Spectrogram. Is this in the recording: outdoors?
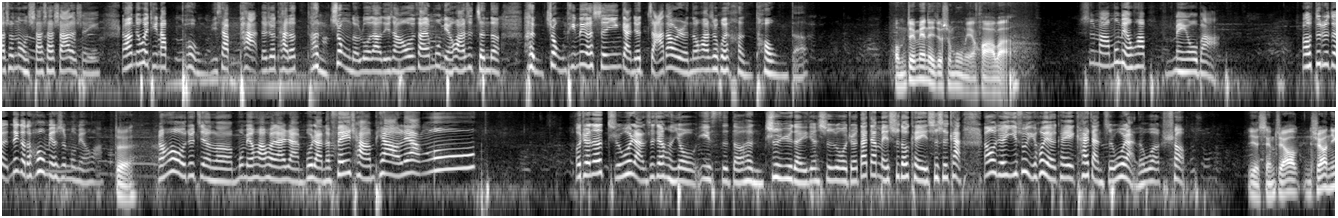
yes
